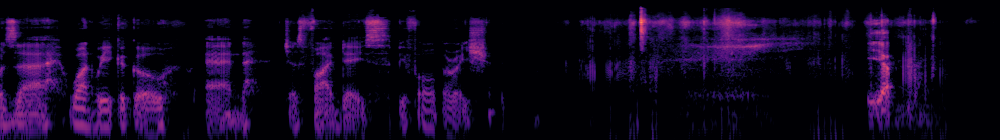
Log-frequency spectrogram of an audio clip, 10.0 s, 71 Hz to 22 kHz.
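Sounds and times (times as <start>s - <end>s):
rubbing and rustling against mic: 5.4s - 10.0s.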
